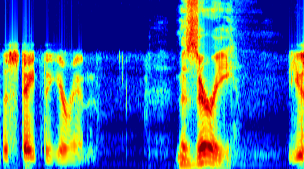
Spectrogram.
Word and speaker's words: Missouri: because there's an i at the end and it's not an A so I agree with that but but are there people in Missouri who say Missoura yes okay that's what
